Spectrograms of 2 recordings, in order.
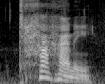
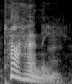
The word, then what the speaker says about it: Tahani: Tahani. – There you go. – Tahani. – Sort of like tahini, except not.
